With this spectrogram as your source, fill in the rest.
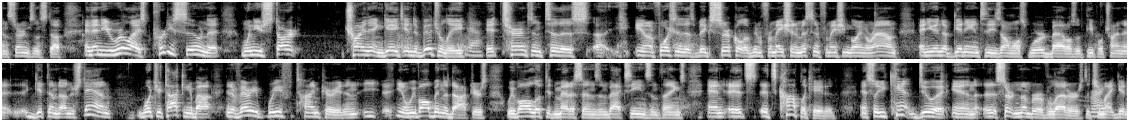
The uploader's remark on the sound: On Location at Aspen Ideas: Health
